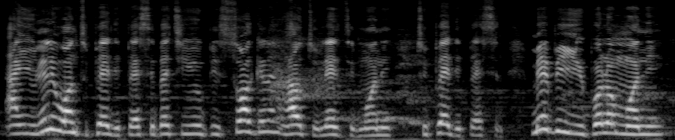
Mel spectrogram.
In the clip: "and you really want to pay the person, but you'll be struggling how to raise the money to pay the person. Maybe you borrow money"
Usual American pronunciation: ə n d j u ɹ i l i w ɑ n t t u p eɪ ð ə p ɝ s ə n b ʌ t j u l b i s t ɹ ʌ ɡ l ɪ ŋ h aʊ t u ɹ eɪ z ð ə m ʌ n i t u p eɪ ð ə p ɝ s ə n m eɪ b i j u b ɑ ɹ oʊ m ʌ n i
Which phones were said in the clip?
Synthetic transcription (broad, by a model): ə n j u ɹ i l i w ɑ n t t u p eɪ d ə p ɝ s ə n b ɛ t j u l b i s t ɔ ɡ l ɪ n h aʊ t u l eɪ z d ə m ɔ n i t u p eɪ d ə p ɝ s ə n m eɪ b i j u b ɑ l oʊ m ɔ n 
